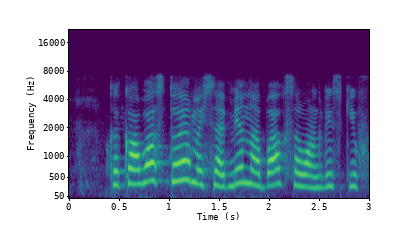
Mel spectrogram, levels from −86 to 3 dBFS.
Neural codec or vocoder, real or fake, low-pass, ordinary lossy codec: codec, 16 kHz, 4 kbps, X-Codec, HuBERT features, trained on LibriSpeech; fake; 7.2 kHz; Opus, 24 kbps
